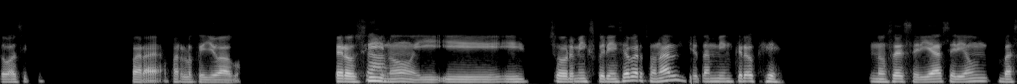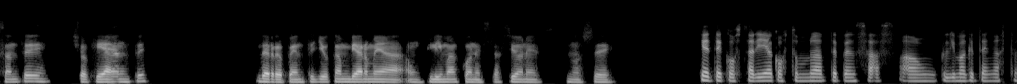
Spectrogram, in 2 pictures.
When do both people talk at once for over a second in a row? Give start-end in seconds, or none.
none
